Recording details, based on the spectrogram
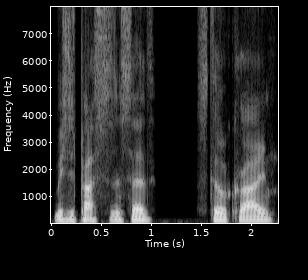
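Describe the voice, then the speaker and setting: A man's voice: mid-range voice, little pitch movement, a little slow, a little mellow, dry recording, clean studio sound. A man giving scripted dramatic narration for an audio drama.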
